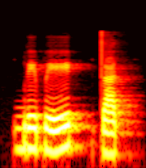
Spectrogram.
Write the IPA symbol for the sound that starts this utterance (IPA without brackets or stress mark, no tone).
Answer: b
